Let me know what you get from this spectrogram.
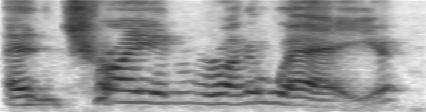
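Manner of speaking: ordinary delivery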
